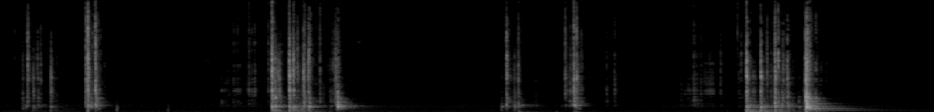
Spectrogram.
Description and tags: Open and Close an iron gate
Opening and closing an iron gate twice. Its the metal gate of a cemetry.
door, squeaky, gate, close, iron, metal, clang, open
